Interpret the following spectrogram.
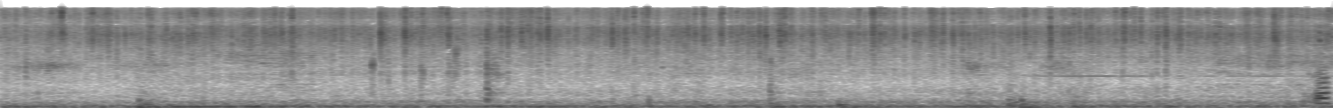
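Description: A burning pile of dry leaves crackling and hissing steadily, with a dense scatter of small sharp pops.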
